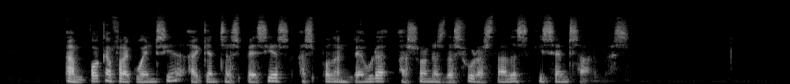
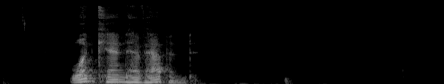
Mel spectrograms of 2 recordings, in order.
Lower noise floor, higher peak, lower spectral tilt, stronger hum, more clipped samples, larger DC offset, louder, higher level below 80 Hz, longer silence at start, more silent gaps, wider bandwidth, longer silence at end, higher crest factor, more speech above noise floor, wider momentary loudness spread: second, -73 dBFS vs -82 dBFS; first, -4 dBFS vs -14 dBFS; second, -4 dB/octave vs -6.5 dB/octave; neither; neither; neither; first, -27 LUFS vs -32 LUFS; second, -68 dBFS vs -60 dBFS; about the same, 0.65 s vs 0.7 s; neither; second, 11 kHz vs 16.5 kHz; second, 1.6 s vs 2.5 s; about the same, 26 dB vs 22 dB; second, 46 dB vs 51 dB; second, 7 LU vs 15 LU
